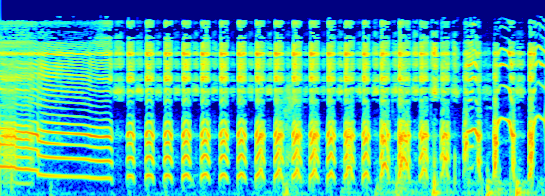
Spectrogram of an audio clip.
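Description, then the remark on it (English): A squeaky rubber chicken dog toy lets out a long falling squeal, then a fast, steady run of short, shrill honking squeaks, loud and close, ending with a couple of stretched wails. “Check that chicken.”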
